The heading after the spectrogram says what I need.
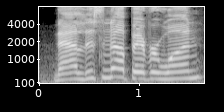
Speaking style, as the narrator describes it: I hollered

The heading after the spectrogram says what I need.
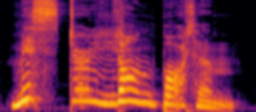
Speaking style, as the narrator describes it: Professor McGonagall shouted

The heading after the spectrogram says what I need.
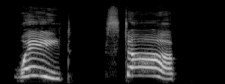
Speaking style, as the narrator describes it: Marian shouted

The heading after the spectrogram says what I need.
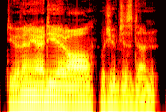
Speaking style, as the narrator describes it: he said finally, flatly, coldly

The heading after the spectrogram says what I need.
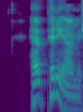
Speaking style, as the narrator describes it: cried

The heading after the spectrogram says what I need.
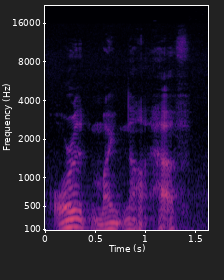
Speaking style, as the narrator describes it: Byrne said quietly

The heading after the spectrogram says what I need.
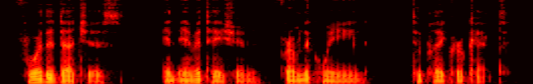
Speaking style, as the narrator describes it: saying, in a solemn tone

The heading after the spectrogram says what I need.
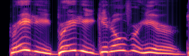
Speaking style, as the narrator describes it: Digger was yelling

